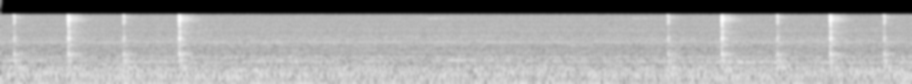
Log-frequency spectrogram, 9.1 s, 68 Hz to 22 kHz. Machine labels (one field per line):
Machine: valve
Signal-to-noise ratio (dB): 6 dB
